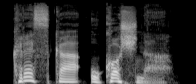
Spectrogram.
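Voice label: "kreska ukosna", Polish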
